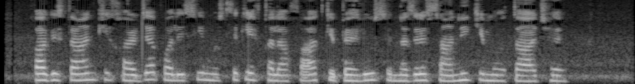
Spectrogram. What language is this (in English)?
Urdu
